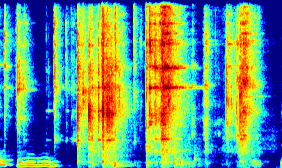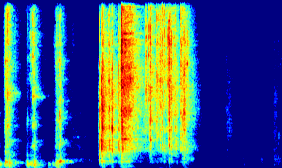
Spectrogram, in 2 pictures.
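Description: A spice jar rattles as it is shaken.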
